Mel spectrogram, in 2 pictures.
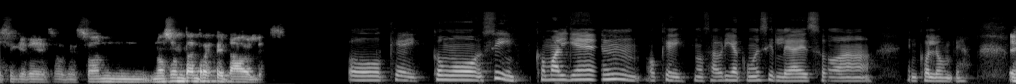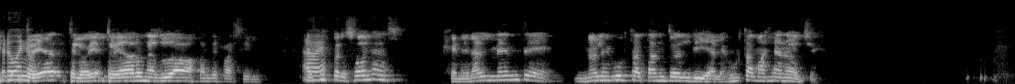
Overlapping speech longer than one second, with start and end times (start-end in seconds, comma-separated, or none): none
